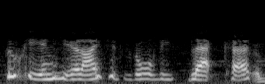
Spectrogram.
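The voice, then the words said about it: British Cockney accent. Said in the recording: “accent, British Cockney”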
